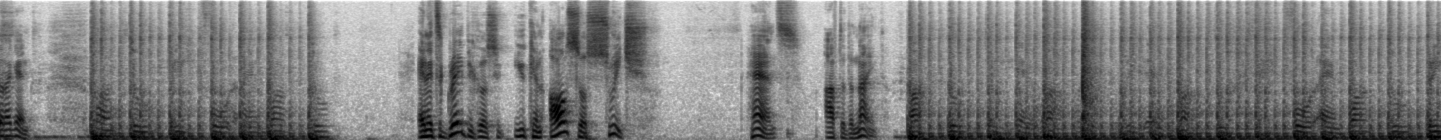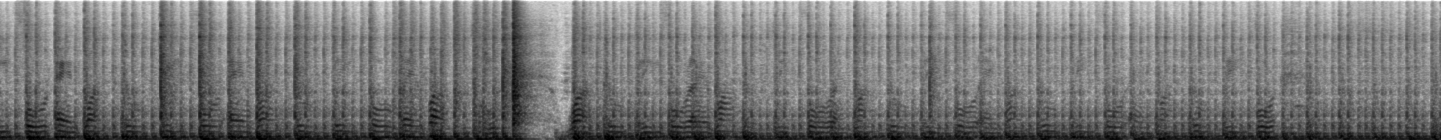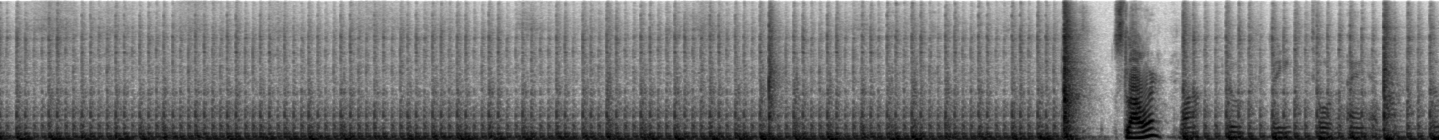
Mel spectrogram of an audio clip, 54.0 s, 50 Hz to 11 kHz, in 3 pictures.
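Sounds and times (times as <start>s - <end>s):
drum kit played with sticks: 0.0s - 4.3s, 11.2s - 54.0s.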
